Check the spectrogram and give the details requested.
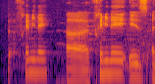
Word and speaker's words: Fréminet: In English, most people will pronounce it Fréminet, but the real name is Fréminet.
